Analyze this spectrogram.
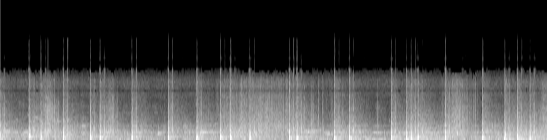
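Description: Fireworks crackle and fizzle steadily.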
